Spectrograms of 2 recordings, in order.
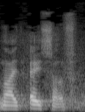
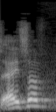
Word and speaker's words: Eisav: Isa is how it's always transliterated into English. I'm going to use the Hebrew pronunciation throughout. Asov. Okay. The person we're talking about is Asov.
